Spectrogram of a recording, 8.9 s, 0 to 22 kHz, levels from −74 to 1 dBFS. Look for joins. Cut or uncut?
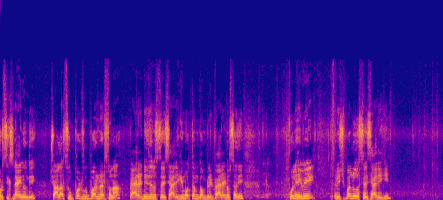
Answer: uncut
